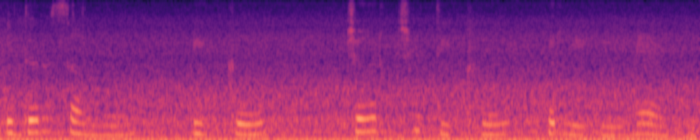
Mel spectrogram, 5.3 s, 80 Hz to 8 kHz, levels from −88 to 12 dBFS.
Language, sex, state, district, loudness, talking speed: Punjabi, female, Punjab, Kapurthala, -17 LUFS, 80 wpm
